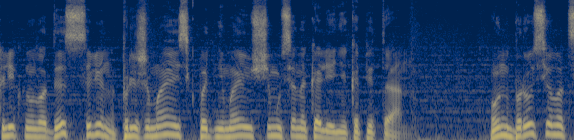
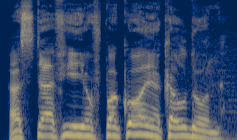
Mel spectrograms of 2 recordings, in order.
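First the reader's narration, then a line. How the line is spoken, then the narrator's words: Hoarse. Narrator (Russian): прохрипел Маверсал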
